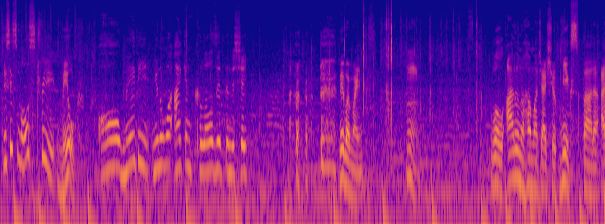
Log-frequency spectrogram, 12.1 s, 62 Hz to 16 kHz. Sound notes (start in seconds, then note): 5.7 chuckles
